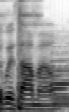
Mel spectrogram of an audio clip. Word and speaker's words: Leguizamo: I always say his last name wrong, but Leguizamo. Leguizamo.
